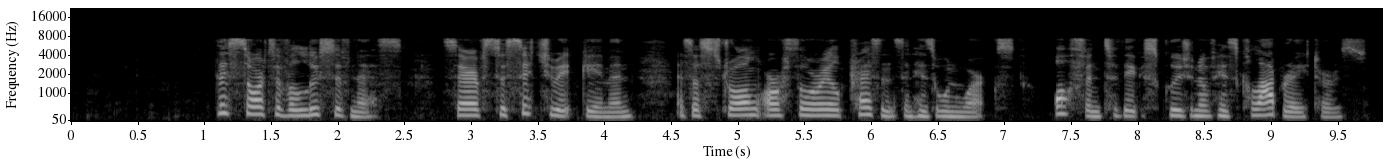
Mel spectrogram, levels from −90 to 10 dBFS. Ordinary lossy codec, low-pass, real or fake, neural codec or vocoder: MP3, 64 kbps; 7.2 kHz; real; none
